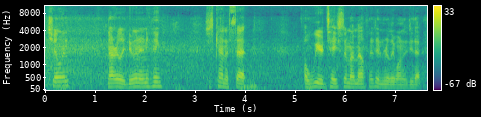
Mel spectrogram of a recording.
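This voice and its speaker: The speech moves at a moderate pace with ordinary pitch variation, under noticeable background noise. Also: man. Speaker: vlogger. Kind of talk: casual vlog. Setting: outdoors on a walk.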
